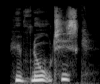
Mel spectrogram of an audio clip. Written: hypnotisk

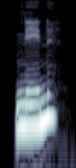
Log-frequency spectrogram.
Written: nænne

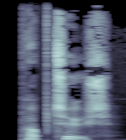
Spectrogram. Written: poptøs

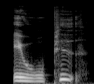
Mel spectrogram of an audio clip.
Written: europid

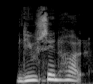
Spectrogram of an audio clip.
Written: livsindhold

